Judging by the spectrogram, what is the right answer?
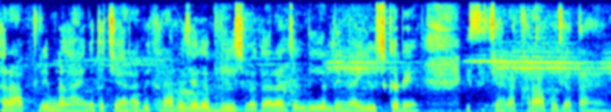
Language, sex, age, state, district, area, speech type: Hindi, female, 45-60, Uttar Pradesh, Mirzapur, rural, spontaneous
